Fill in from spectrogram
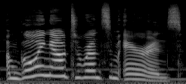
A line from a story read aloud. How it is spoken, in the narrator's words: she shouted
